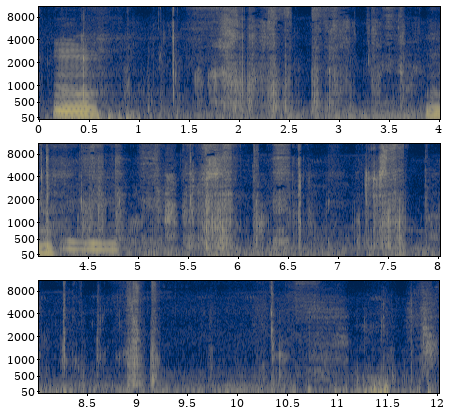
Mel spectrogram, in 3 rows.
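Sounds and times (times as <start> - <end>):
mouth clicks and smacks: 0.0 - 9.3
man chewing food: 0.0 - 12.0.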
